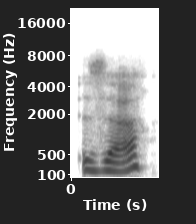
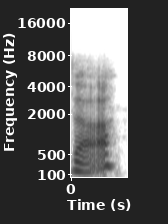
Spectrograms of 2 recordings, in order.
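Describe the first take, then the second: First: The word begins with a z-like sound. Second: The word begins with an English th sound. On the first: This is how French speakers say it. The speaker calls it wrong. "I hear them say like" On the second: This is the native English sound. The speaker calls it right. "instead of"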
